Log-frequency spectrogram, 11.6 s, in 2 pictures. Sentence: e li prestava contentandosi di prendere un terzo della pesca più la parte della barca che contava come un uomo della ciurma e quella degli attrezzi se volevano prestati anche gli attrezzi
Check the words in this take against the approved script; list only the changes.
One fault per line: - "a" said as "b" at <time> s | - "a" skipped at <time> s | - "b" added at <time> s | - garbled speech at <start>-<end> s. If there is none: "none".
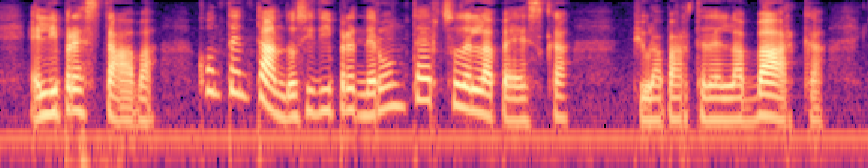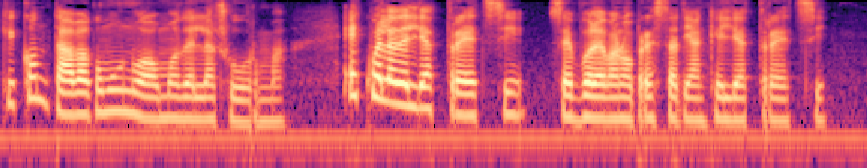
none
